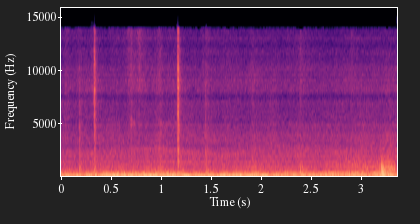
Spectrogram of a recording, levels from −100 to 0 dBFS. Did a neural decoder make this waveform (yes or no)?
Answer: yes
